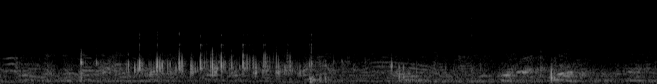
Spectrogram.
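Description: Dice rattle and tumble onto a board.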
